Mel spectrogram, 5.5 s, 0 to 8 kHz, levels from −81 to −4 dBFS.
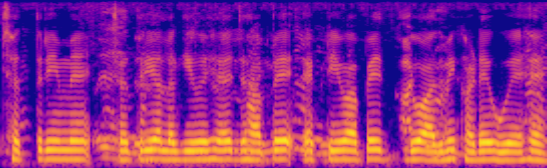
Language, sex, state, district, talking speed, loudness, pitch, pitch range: Hindi, male, Gujarat, Gandhinagar, 165 wpm, -15 LUFS, 160 Hz, 155-165 Hz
